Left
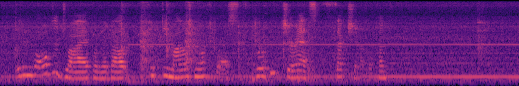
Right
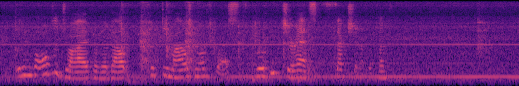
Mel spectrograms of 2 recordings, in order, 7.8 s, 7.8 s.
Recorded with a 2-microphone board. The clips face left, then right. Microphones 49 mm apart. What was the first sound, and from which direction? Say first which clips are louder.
A woman speaking: left 2 dB; 15° left (ahead or behind).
